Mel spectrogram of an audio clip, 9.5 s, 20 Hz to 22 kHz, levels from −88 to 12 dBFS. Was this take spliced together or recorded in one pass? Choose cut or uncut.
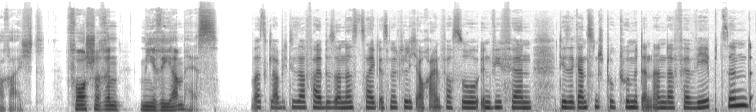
uncut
